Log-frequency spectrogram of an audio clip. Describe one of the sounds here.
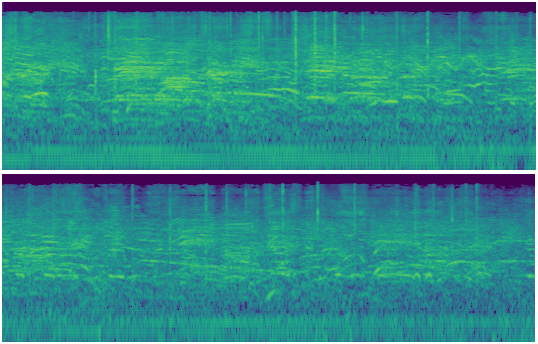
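A crowd of children chatter and shout excitedly.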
